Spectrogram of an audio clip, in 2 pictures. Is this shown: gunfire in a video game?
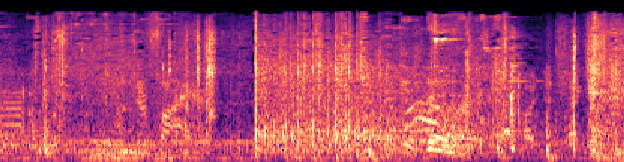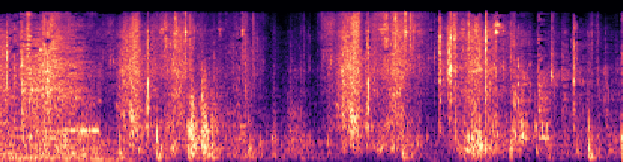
yes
